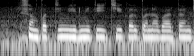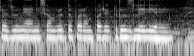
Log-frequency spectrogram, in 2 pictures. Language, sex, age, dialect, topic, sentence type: Marathi, male, 18-24, Varhadi, banking, statement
